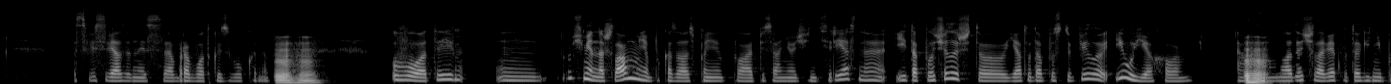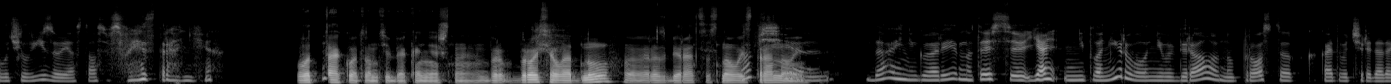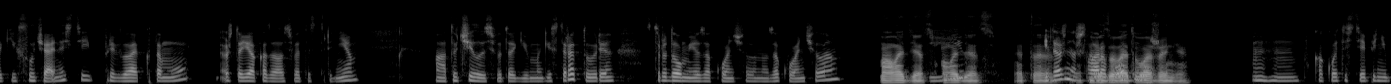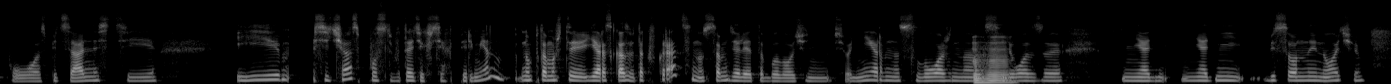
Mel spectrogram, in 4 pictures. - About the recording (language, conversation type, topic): Russian, podcast, Что вы выбираете — стабильность или перемены — и почему?
- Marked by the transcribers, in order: other background noise; laughing while speaking: "в своей стране"; chuckle; tapping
